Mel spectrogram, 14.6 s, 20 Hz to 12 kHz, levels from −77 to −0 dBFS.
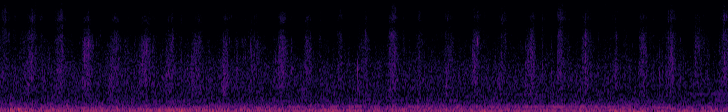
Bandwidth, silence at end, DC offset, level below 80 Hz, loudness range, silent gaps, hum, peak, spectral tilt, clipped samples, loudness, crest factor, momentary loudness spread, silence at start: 11.5 kHz; 0 s; under 0.1%; -52 dBFS; 2 LU; none; none; -32 dBFS; -4.5 dB/octave; under 0.1%; -49 LUFS; 16 dB; 3 LU; 0 s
